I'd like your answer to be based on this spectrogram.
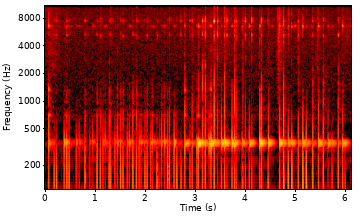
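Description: A glass jar is tapped fast and aggressively in a rapid, uneven stream of short, dull taps with a strong low thump. A steady ringing tone sits under the taps throughout, and each hit dies away almost at once.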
